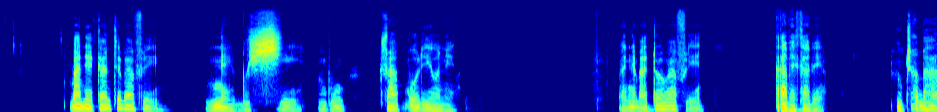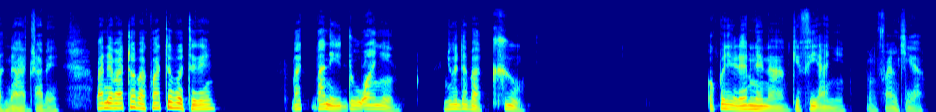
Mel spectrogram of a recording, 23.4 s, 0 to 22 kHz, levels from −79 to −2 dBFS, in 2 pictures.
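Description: At 9.74 s, overlapping chunks replay a 44 ms sliver at a join between 5-second blocks, heard as a brief stutter, a repeat rather than a gap.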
